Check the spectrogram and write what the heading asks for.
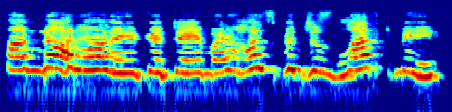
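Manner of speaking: imitating a crying customer. Customer tells the Scentsy seller her husband left, mock sobbing. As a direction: play the weepy customer, half-mocking. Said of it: "And she started crying".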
